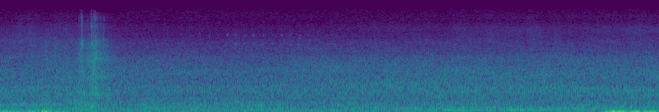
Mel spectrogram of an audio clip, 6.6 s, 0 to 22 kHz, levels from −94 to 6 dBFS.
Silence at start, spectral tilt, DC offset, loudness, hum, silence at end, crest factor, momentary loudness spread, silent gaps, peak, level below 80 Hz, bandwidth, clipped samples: 0 s; -5.5 dB/octave; under 0.1%; -42 LUFS; none; 0 s; 20 dB; 5 LU; none; -18 dBFS; -42 dBFS; 13.5 kHz; under 0.1%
